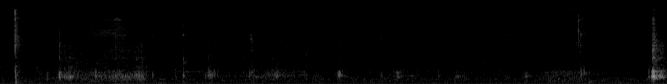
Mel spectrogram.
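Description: A person biting and chewing a thin crunchy biscuit stick: faint, irregular crunches, with one louder, sharper crunch near the end.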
